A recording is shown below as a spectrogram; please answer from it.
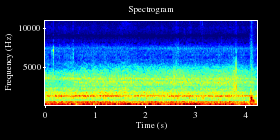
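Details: Hcalory Toolbox 2S portable diesel heater running on high, about 266 degrees at exhaust muffler, warm air output; even steady hum with fan rush, no surging or knocking, running normally.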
